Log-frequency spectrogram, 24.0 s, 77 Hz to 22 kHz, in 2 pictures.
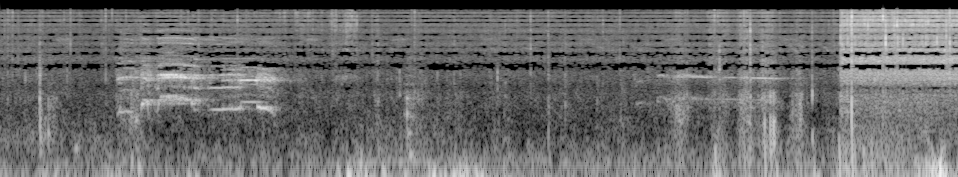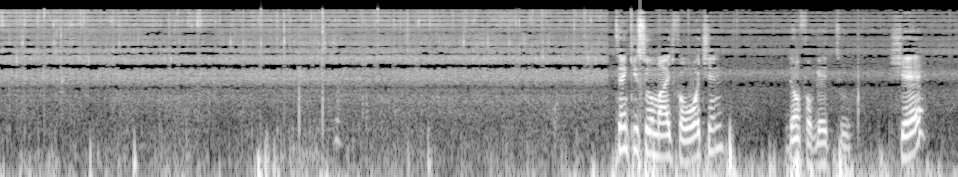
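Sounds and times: meat and onions sizzling: 0.0s - 23.9s
rooster crowing: 1.5s - 3.6s, 7.9s - 10.0s.

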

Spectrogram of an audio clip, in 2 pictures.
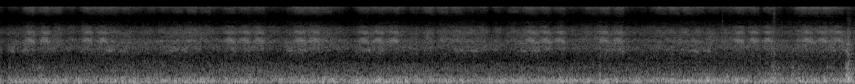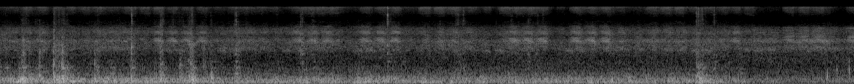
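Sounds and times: wood fire crackling: 0.0s - 17.0s
stove door clicks and knocks: 6.9s - 16.1s.

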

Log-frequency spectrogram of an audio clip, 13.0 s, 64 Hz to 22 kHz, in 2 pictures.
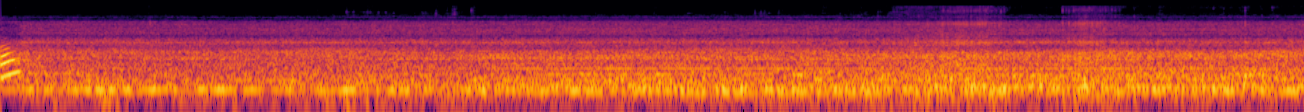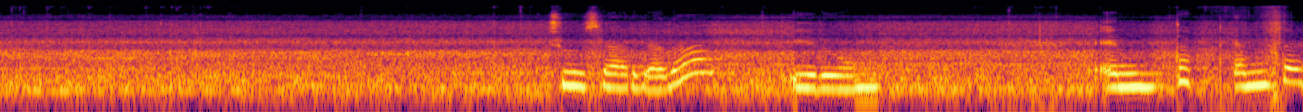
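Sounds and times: robot vacuum cleaner whirring: 1.6s - 8.4s.

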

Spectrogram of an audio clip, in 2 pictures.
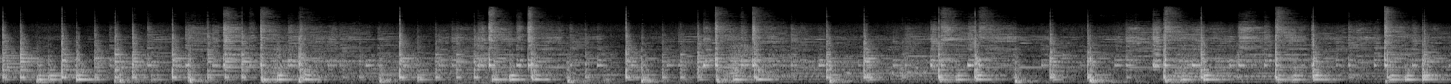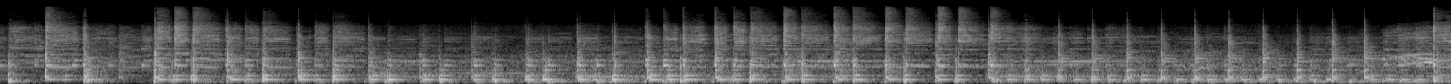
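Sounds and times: drums struck in fast rhythms: 0.0s - 29.0s
small gongs clanging: 0.0s - 29.0s.

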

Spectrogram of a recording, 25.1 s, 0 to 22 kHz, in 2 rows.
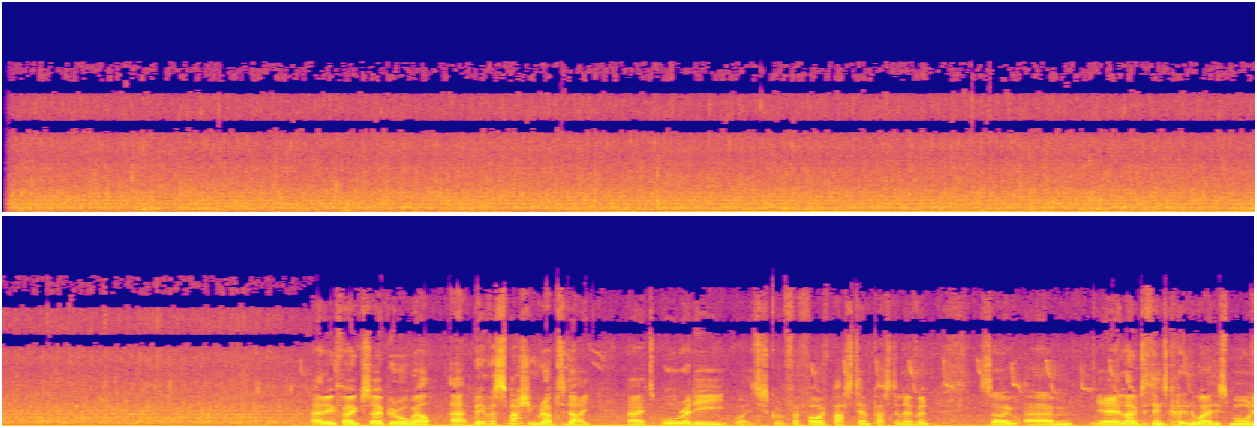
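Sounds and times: river babbling over stones: 0.0s - 16.8s.

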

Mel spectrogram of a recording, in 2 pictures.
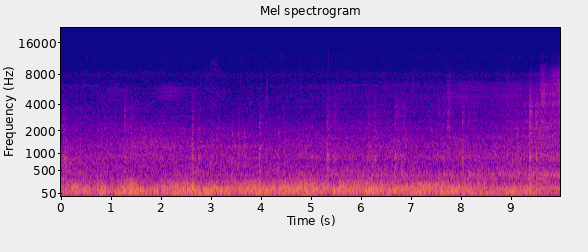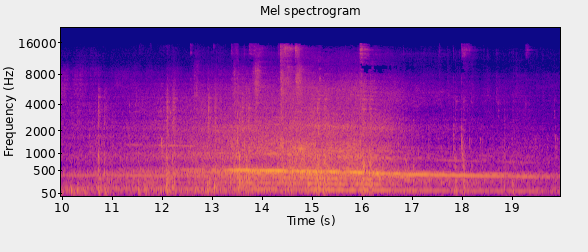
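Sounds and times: wheels clicking over rail joints: 5.1s - 19.9s
train motor whine: 7.6s - 19.9s.

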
